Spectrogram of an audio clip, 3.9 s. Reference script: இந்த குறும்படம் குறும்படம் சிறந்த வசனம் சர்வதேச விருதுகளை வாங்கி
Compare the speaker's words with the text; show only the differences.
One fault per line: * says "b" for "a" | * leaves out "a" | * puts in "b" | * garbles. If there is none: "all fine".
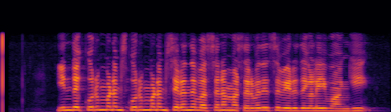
all fine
